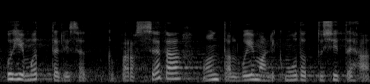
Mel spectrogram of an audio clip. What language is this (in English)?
Estonian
